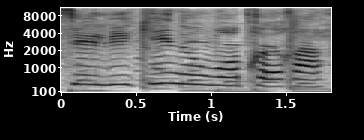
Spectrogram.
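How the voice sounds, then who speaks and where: A woman's voice: very high-pitched, unhurried. A woman performing a playful, childlike singer in a sing-song children's cartoon number. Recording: music behind the voice.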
